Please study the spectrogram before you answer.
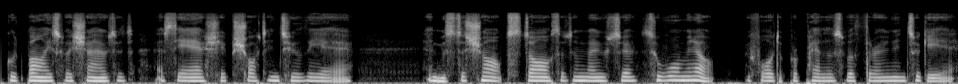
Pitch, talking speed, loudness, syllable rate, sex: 165 Hz, 175 wpm, -16 LUFS, 4.8 syllables/s, female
